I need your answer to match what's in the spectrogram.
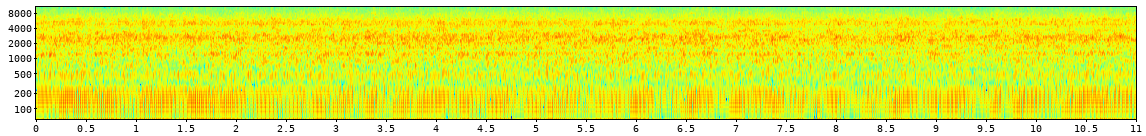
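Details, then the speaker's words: BMW 335i wagon swap, first start in new chassis: steady idle with even low pulse and some hiss on top, no knocking or stumbling; engine runs normally, though fault codes remain. "we did get it started and after so much work that we've put into it it is nice to hear it running in the new chassis"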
